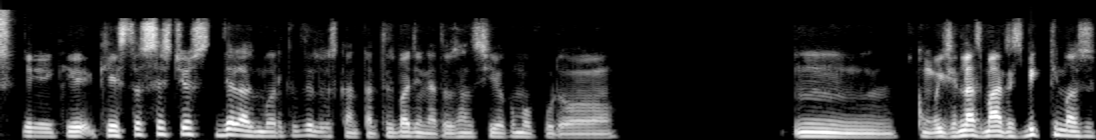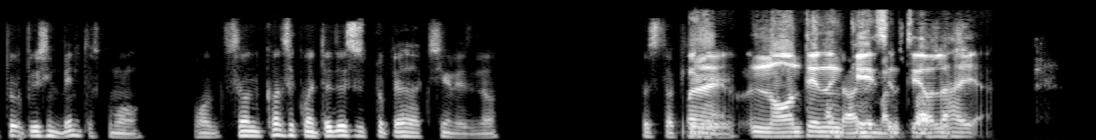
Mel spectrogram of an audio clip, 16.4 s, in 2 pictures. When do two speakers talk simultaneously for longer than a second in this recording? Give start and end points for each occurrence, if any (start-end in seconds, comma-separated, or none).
13.3-15.6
